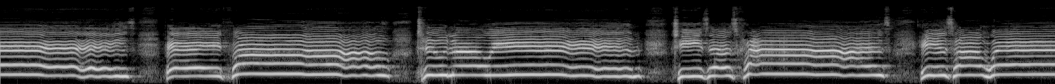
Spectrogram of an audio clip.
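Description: A woman singing unaccompanied, holding long high notes with vibrato in phrases separated by short pauses.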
